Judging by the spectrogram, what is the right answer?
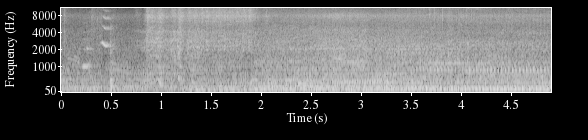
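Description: A motor vehicle engine running close by, with a hissy burst about a second in, then a steady hum that grows louder.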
